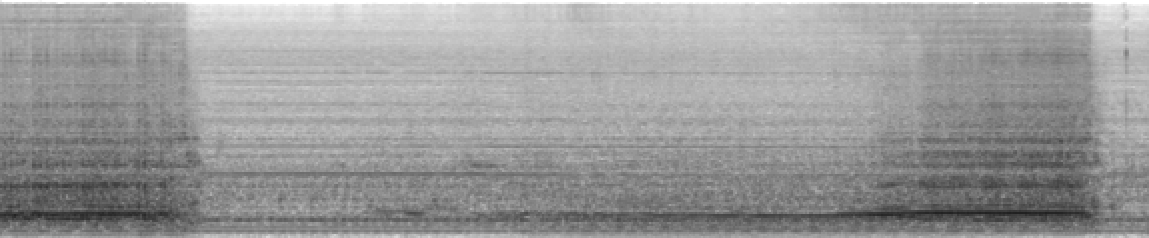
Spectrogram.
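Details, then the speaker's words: Turning a blue acrylic bullet-pen blank on a lathe, tripod on lathe table picks up vibration; harsh rasping cut grows louder and rougher toward the blank's end with chattering beat because the end is not yet rounded: out-of-round blank vibration. "hear it kind of getting louder as I get toward the end a little bit of vibration that's because the end of the blank is not completely rounded yet"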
